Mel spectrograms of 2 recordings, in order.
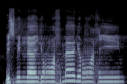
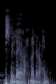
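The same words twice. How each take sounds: First: The phrase is recited aloud in a full voice. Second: The phrase is recited softly, close to the microphone. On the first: "kalau dijaharkan, dibaca keras" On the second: "Ini silent, sir, tapi ditempelkan ke mic"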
